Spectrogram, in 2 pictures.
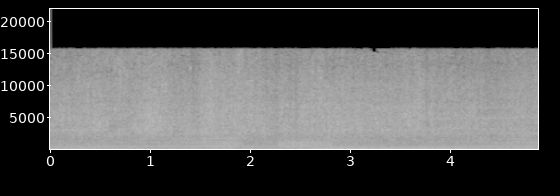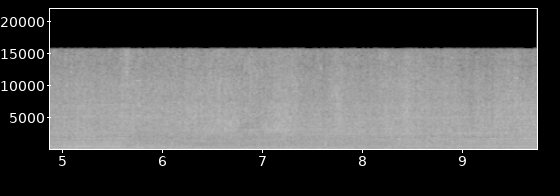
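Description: A motorcycle engine roars steadily at high speed.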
